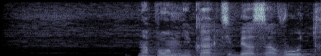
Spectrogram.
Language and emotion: Russian, angry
